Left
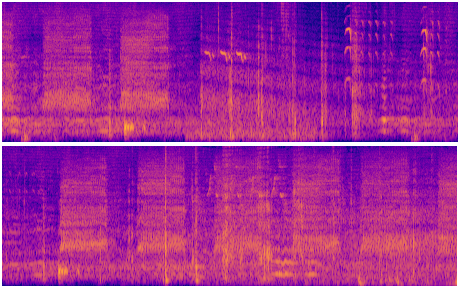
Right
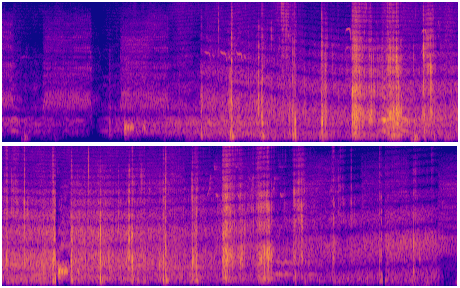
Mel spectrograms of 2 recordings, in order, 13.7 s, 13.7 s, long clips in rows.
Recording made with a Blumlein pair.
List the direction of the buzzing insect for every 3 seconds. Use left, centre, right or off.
left, centre, centre, left, left.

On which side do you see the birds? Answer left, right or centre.
left.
